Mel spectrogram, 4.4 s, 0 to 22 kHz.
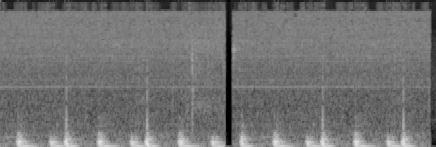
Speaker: s3 sound जो है s3 sound बहुत वीक साउंड है ठीक है नॉर्मली आपको सुनाई नहीं देता है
